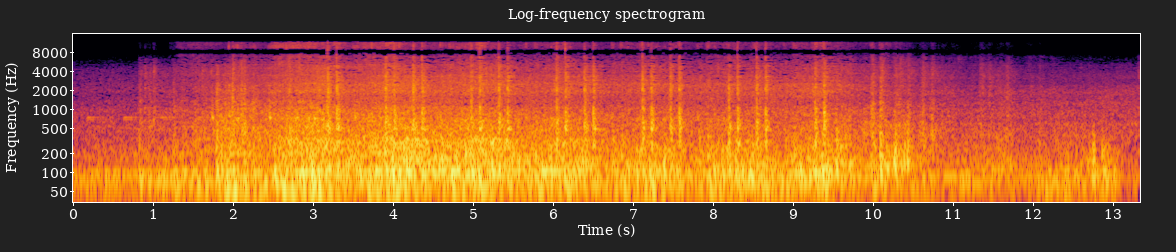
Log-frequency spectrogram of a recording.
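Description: A JR Shikoku 2700 series diesel limited express train passes at speed, its wheels clicking rapidly over the rail joints. A level-crossing bell rings at the very start before the train's noise covers it. The train sound builds from about two seconds in, stays loud, and fades after about ten seconds as the train moves away.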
